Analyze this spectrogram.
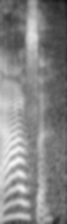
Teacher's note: escreve com S e fala com som de Z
